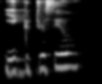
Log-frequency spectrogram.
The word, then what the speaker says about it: Yggdrasil: We talked, I think we discussed how to pronounce the name of the ship. It's Yggdrasil. – Yggdrasil, yeah.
